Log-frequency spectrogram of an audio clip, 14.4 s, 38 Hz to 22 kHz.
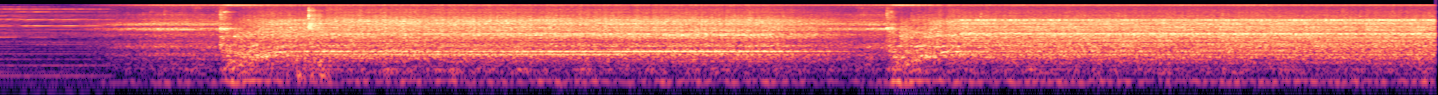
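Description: Harrison 140 metal lathe starting up about two seconds in and running steadily with a steady whine. It runs down around eight seconds and starts again about a second later, running steadily while a phosphor bronze bar turns in the chuck.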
